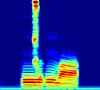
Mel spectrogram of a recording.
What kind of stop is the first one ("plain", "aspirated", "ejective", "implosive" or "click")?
click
